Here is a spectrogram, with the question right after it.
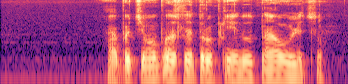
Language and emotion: Russian, neutral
